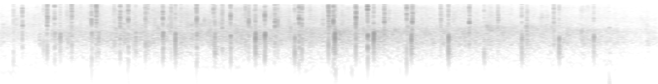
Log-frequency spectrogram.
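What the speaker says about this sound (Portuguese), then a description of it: "vamos saudá-la com uma salva de palmas" An audience at a public health policy panel applauds, a moderate patter of many hands clapping steadily for five seconds, fairly quiet and even, with no voices over it.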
